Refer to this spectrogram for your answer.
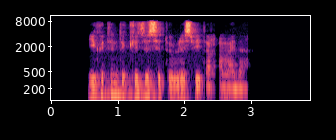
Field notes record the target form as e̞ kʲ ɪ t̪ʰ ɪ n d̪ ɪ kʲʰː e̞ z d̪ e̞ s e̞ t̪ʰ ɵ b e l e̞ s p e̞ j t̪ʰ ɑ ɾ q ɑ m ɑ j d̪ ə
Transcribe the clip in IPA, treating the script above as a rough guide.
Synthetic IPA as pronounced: e̞ kʲ ɪ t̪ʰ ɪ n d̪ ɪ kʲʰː e̞ z d̪ e̞ s e̞ t̪ʰ ɵ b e l e̞ s p e̞ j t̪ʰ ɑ ɾ q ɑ m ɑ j d̪ ə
